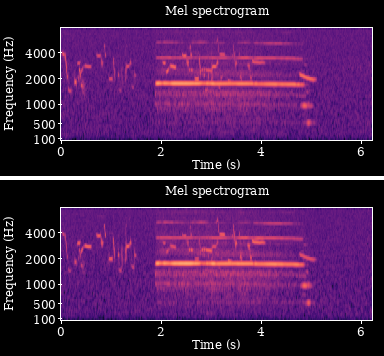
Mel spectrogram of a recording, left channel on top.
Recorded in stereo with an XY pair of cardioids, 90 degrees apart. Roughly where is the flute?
Ahead.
